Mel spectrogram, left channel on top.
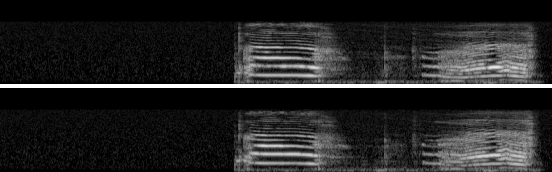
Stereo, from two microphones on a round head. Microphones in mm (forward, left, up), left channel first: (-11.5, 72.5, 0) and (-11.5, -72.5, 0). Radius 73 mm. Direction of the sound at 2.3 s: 35° left (ahead or behind).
